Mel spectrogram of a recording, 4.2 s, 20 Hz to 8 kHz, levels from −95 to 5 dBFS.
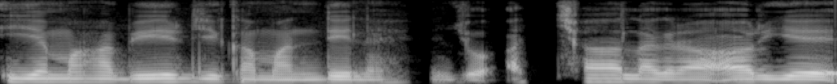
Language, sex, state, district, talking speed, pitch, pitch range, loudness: Hindi, male, Jharkhand, Jamtara, 185 wpm, 110 Hz, 105-120 Hz, -22 LUFS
